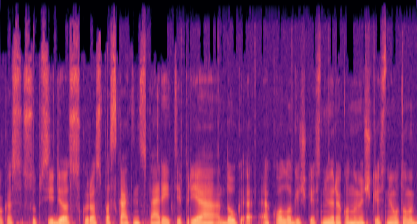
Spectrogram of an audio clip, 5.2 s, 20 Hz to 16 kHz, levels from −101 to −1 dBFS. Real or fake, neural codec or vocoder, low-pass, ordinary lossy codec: real; none; 14.4 kHz; Opus, 64 kbps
